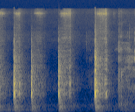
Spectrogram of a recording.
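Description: Chalk writing on a blackboard: about five short taps and strokes as characters are written, with quiet between them.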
